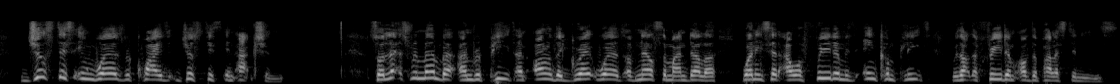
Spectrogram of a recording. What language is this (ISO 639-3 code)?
eng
